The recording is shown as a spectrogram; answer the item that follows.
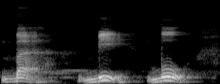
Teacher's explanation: যে কেউ বা উচ্চারণ করতে পারবে, মানে বার উচ্চারণটা অনেক সহজ, খুবই সহজ উচ্চারণ হয়ে যায়। দুই ঠোঁটের মাঝখান থেকে উচ্চারণটা হয়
